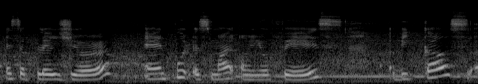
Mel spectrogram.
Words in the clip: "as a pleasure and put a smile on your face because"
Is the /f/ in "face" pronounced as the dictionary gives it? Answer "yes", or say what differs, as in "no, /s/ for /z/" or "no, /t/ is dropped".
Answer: yes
